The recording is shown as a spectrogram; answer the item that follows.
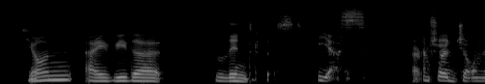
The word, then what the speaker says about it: John Ajvide Lindqvist: And what was the pronunciation for his last name? Because I've been Oh, it's John Ajvide Lindqvist. Jon Ajvide Lindqvist.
